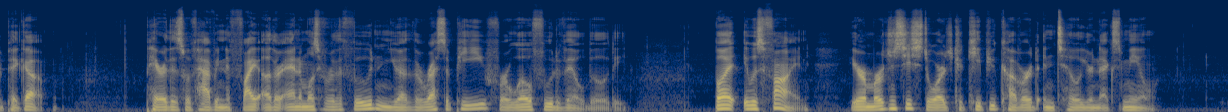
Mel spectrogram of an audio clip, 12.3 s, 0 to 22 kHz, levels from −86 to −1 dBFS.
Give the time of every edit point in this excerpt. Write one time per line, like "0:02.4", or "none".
none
